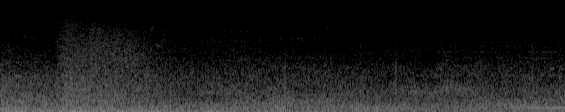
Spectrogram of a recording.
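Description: Footsteps run quickly over pavement.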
